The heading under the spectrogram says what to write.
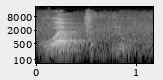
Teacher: ujung lidah bertemu dengan belakang gigi atas. So dalam keadaan ujung lidah kita di belakang gigi atas, maka kita lepaskan angin. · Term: huruf ta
